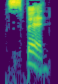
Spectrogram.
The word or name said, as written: sped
